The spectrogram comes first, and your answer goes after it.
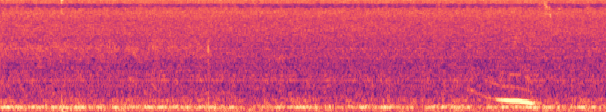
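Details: Domestic cat snoring: a low, steady rumbling hum that swells and fades in slow breathing cycles, broken near the end by one short, falling squeak.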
